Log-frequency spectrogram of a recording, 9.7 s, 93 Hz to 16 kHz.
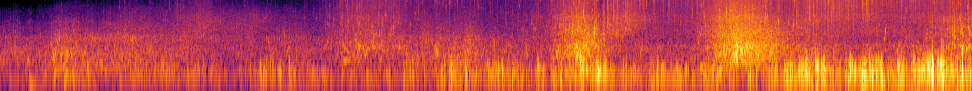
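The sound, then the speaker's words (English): Wind and small waves on Dalgety Bay beach in Fife, looking across the water to the Forth Rail Bridge: a continuous soft rushing wash that swells in irregular surges and grows louder toward the end, with no voices. “We're sitting on Dalgetty Bay Beach, looking out over the 4th Rail Bridge.”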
